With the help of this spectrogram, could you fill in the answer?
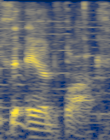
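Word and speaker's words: S&box: Well, because it is spelled S ampersand box.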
